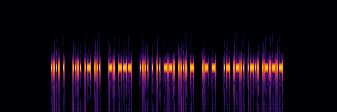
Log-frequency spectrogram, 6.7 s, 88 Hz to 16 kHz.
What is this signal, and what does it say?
Morse code, heard as a keyed tone, about 52 wpm, 700 Hz. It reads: HE HAS NO HEIGHT AT ALL.
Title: Sentences from Top 1600 Words 50wpm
